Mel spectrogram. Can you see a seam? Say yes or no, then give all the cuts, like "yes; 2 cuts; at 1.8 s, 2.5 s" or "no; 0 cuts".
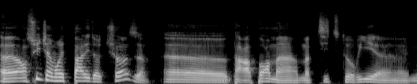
no; 0 cuts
